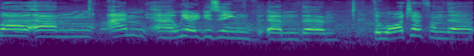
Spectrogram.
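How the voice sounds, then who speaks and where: A woman's high voice with a German accent at a very slow pace, with audible room echo and crowd noise in the background. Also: ordinary pitch variation. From Germany. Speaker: passer-by in costume. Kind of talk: street interview. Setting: outdoors on a street on Halloween. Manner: halting, many fillers.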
